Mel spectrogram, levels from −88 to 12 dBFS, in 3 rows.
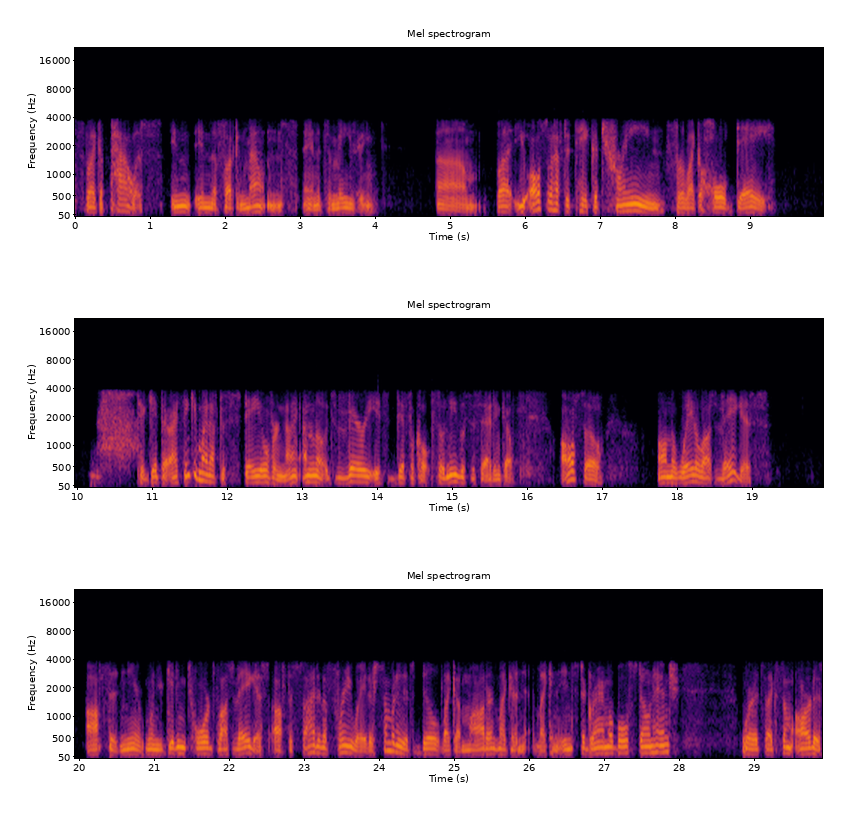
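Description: Speech carried through the iLBC codec for its whole length, band-limited to about 200 Hz to 3.5 kHz with a rough, synthetic edge from frame-by-frame excitation coding, consistent with the 15.2 kbps, 20 ms mode. A spectrogram shows nothing above 3.5 kHz and smeared, blocky harmonics.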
